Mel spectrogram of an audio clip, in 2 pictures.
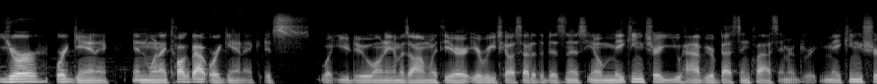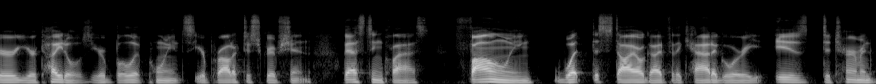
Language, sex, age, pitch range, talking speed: English, male, 20-39, 95-115 Hz, 190 wpm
